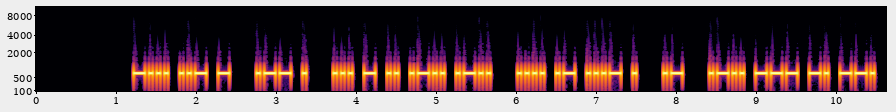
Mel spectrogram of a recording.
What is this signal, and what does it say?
Morse code, heard as a keyed tone, about 25 wpm, 700 Hz. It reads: BUT WE STILL HAVE A LONG
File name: Sets of 9 Words - 25wpm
